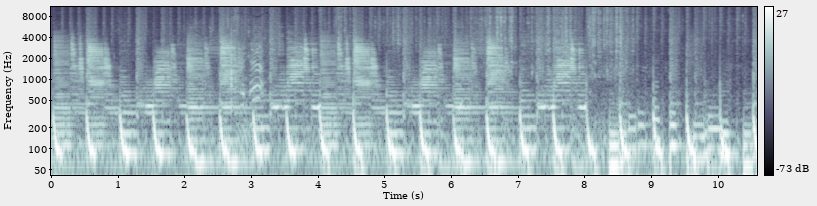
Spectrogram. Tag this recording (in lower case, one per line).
music
speech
